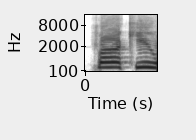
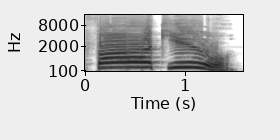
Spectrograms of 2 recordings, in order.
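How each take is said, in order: First: "Fuck you" broken by a laugh, higher pitch; laughing curse. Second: A snappy, defiant "Fuck you" in a higher voice; sassy comeback. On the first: Real, not acted. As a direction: curse them, half laughing. Own outburst at the cards. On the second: Retold or imitated. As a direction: toss it back like the client would. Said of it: "She's like".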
